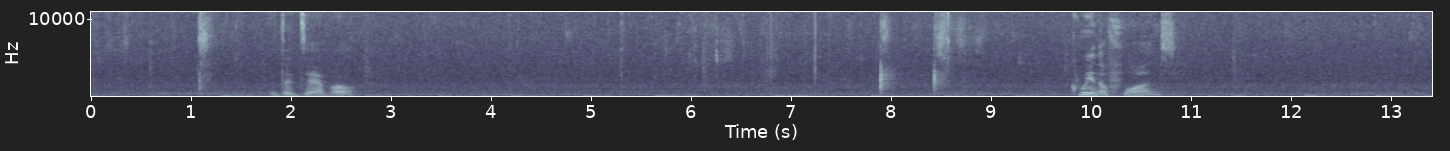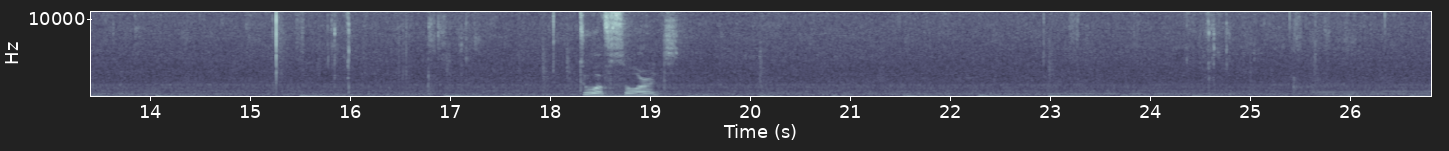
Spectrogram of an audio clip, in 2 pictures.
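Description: Playing cards tap and slide softly on a cloth-covered surface.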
